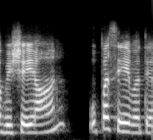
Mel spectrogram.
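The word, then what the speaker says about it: ವಿಷಯಾನುಪಸೇವತೇ: ಮನಶ್ಚಾಯಂ ವಿಷಯನುಪಸೇವತೆ ಇದನ್ನ ಬಿಡಿಸಿದಾಗ ವಿಷಯಾನ್ ಉಪಸೇವತೆ ಅನ್ನುವಂತ ಎರಡು ಪದಗಳಾಗುತ್ತೆ ಕೂಡಿ ಹೇಳಿ ವಿಷಯಾನು ವಿಷಯಾನಉಪಸೇವತೆ ಸ ಗೆ ದೀರ್ಘ ಇದೆ ಸೇವತೆ ಮುಂದೆ ಮತ್ತೆ ತಕ್ಕೆ ದೀರ್ಘ ಇದೆ ಅಲ್ಪಪ್ರಾಣ ಮಹಾಪ್ರಾಣ ಸ್ವತ್ತು ದೀರ್ಘ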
